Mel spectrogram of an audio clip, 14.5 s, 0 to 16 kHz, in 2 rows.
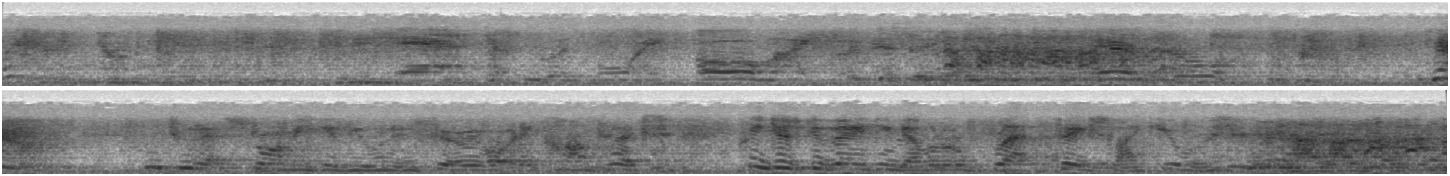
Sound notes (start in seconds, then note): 7.4 audience snickering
